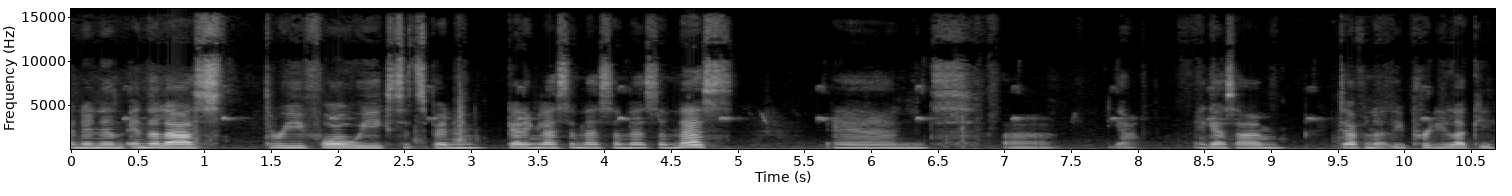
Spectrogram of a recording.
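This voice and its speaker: A woman of medium pitch speaks at a fairly slow pace with monotone, flat intonation, a somewhat breathy quality, and long, frequent pauses. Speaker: vlogger. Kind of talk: personal vlog recap. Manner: casual, with fillers.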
